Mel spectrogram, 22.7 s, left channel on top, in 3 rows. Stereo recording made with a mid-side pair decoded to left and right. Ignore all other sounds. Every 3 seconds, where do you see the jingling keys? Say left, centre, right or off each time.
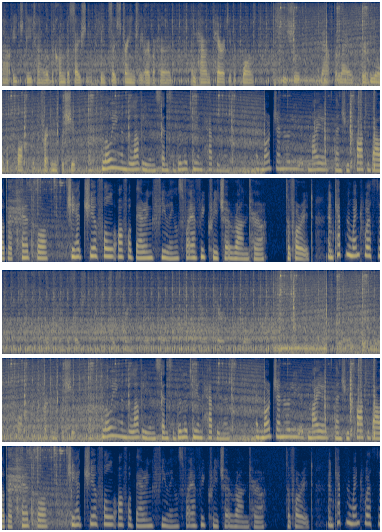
off, right, centre, centre, centre, right, off, off.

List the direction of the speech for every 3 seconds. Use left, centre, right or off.
left, left, left, centre, right, left, left, left.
